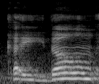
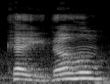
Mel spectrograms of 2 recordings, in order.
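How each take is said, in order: Both takes have the same delivery.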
